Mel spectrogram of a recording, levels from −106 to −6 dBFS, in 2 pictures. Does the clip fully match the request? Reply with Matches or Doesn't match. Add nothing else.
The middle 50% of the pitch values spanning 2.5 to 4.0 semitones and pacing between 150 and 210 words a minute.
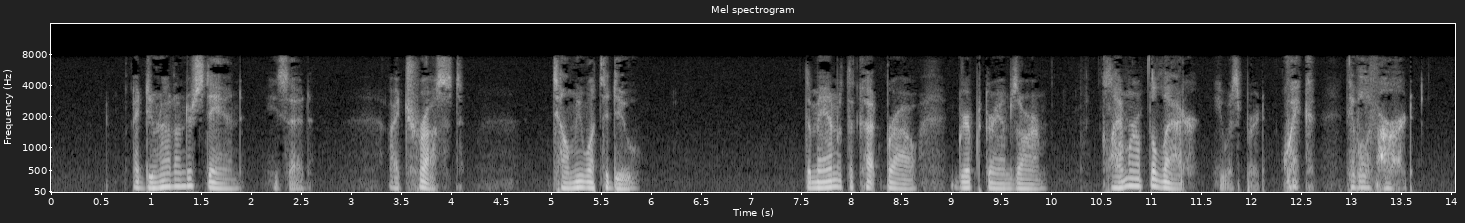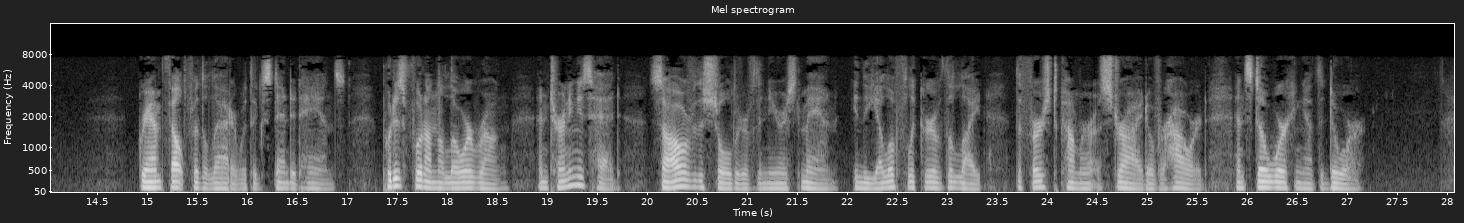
Matches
